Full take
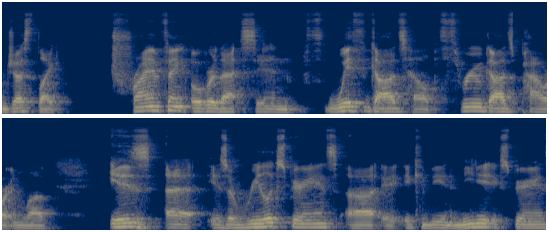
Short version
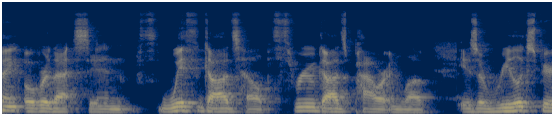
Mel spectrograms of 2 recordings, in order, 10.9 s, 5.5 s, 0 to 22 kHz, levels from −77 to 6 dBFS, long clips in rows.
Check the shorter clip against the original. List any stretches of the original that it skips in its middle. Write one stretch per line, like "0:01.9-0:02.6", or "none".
0:06.2-0:07.5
